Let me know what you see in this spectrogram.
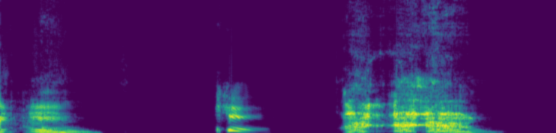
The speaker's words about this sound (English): okay, that's the last cough.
